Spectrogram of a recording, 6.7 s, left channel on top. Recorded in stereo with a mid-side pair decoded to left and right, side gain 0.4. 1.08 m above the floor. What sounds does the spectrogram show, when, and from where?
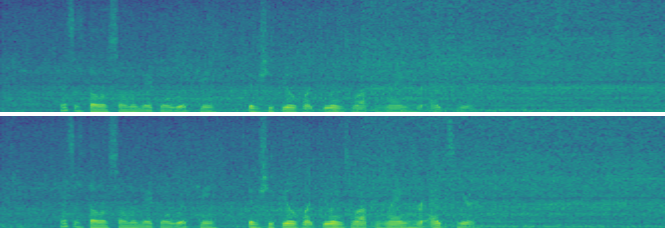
0.6 s a man speaking: straight ahead; by 4.9 s 75° right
